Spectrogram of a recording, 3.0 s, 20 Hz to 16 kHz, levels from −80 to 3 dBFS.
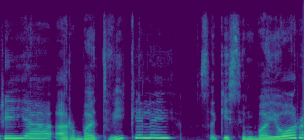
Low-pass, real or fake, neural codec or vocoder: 14.4 kHz; fake; vocoder, 44.1 kHz, 128 mel bands every 512 samples, BigVGAN v2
